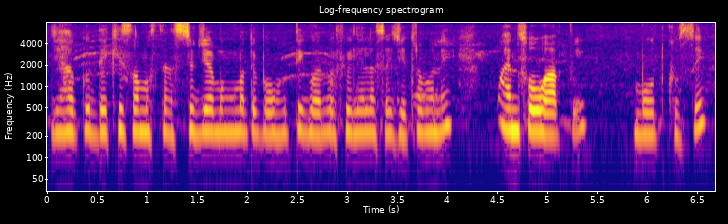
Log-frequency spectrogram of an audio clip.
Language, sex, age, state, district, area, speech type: Odia, female, 30-45, Odisha, Koraput, urban, spontaneous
